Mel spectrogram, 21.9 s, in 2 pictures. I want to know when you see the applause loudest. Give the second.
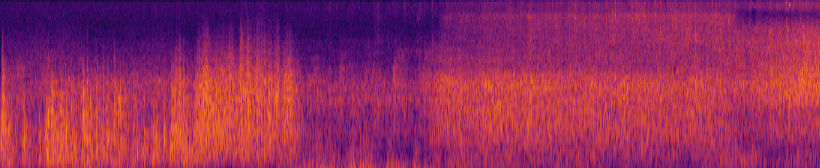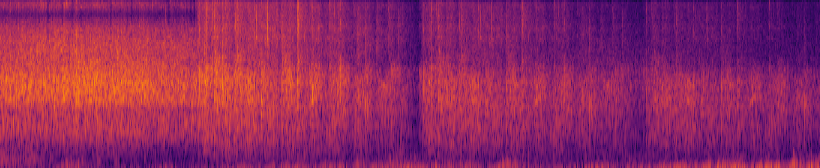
12 s.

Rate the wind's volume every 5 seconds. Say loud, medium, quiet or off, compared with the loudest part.
loud, medium, quiet, quiet, quiet.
